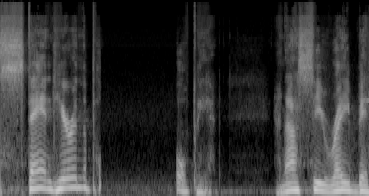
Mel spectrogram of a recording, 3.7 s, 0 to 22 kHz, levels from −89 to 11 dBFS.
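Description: A speech recording with two problems. Right after "here in the", from 0.99 to 1.78 s, the sound stretches into a fading buzz for about 0.77 s and then picks up exactly where it left off, with nothing lost. That's a call audio freeze, likely from packets stalling and the jitter buffer running dry. Then after "and I see", from 3.59 s to the end, a loudspeaker feedback squeal breaks in: a single 2.7 kHz tone swells up to a few dB above the speech as the mic picks up its own loudspeaker.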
